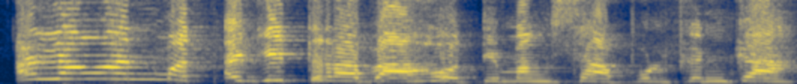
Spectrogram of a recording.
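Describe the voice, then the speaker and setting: A woman's voice: extremely high pitch, sing-song, a little fast, bright, forceful tone, slight background noise, full character voice. A woman acting a nagging, pleading village wife and mother short of money in an Ilocano comedy radio drama, with an Ilocano accent. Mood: nagging, exasperated.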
